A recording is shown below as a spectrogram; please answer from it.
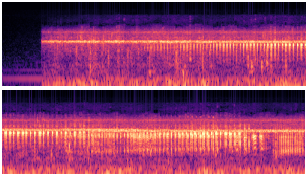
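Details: A Michigan northern leopard frog gives a deep, rattling snore of rapid pulses with a little chuckling "chuck chuck chuck" at the end, with other frogs calling in the background.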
